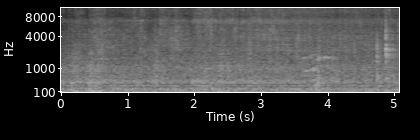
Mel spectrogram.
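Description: Eggs and tomato frying in oil in a pan, a steady sizzle, while being stirred with a spatula; a light tick near the end.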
